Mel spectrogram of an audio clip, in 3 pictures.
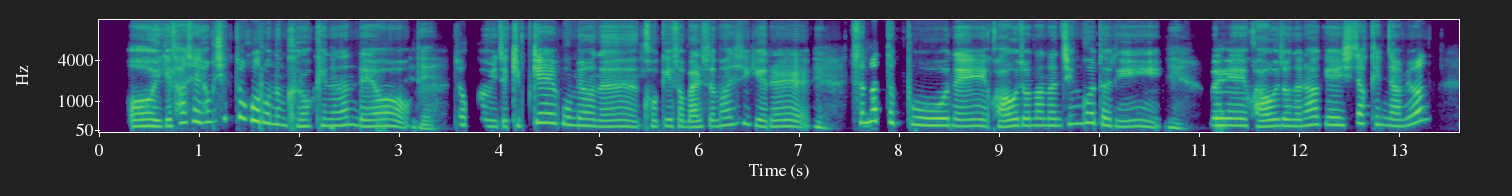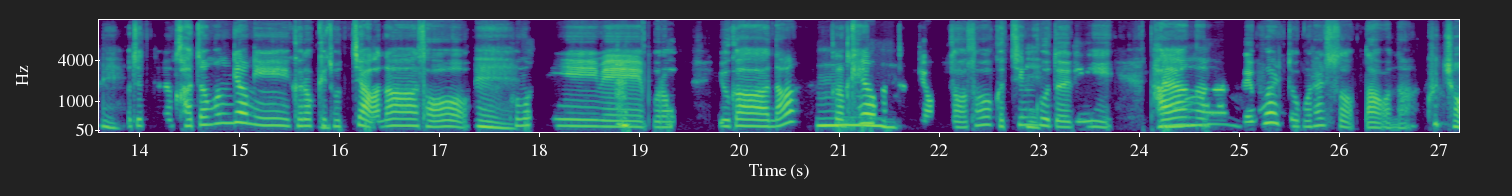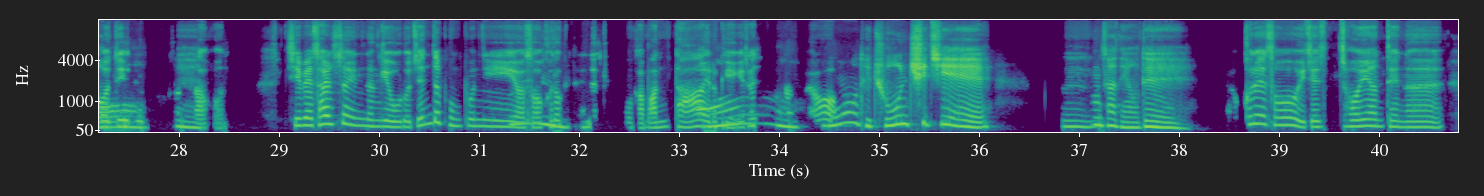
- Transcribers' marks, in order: other background noise; tapping; throat clearing
- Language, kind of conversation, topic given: Korean, podcast, 스마트폰 같은 방해 요소를 어떻게 관리하시나요?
